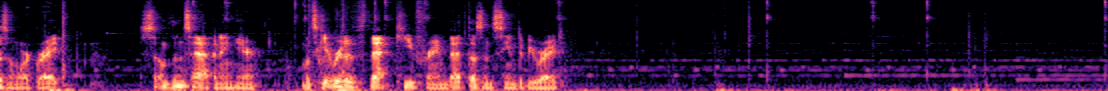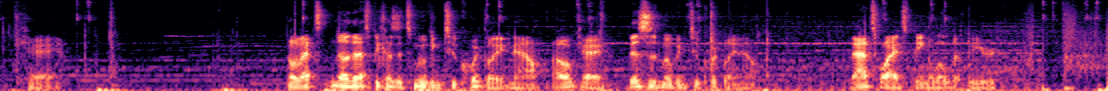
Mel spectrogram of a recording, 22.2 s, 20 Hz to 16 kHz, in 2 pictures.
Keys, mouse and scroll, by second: 1.9 click, 1.9 space, 2.9 click, 4.3-5.3 right drag, 5.3 click, 7.6-8.7 drag, 9.3-12.0 drag, 14.1 click, 15.9 right click, 15.9 space, 16.8 right click, 18.0 shift+right click, 18.6 g, 20.4 right click, 20.6 g, 22.0 click.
